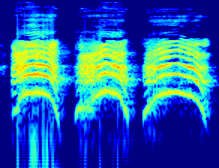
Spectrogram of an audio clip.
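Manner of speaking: high, very loud repeated screams; scariest scream. A narrator's reading. Clown girl scaring Grandma, full screams. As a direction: scream three times at full blast. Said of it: "I did the scariest scream".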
